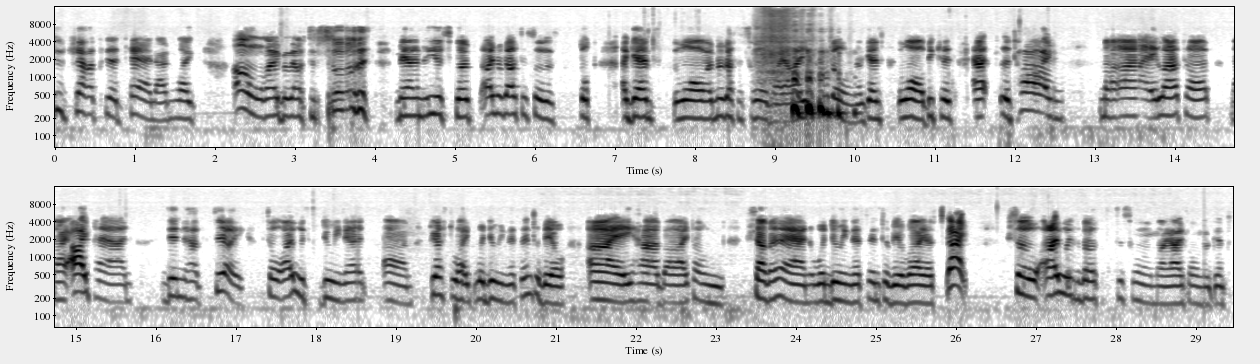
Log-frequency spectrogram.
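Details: Adult woman born with cerebral palsy; dysarthria.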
